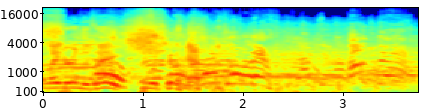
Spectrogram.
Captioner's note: laughs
